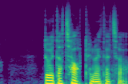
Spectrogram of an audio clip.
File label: "top", Welsh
